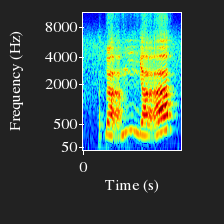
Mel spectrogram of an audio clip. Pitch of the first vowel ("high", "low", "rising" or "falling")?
rising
